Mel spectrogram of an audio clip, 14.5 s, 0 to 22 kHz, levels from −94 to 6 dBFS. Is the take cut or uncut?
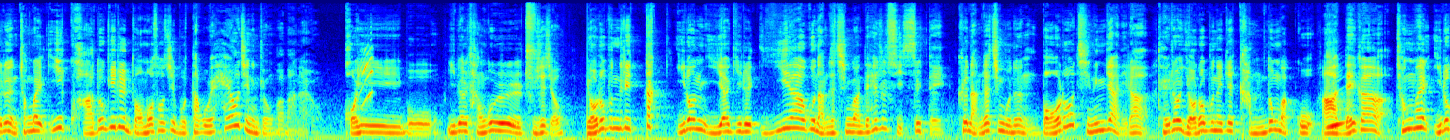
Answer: cut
